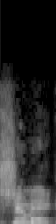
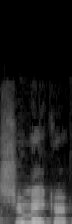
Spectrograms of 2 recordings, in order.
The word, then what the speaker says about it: Shoemake: It's Shoemake. It's not Shoemaker.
